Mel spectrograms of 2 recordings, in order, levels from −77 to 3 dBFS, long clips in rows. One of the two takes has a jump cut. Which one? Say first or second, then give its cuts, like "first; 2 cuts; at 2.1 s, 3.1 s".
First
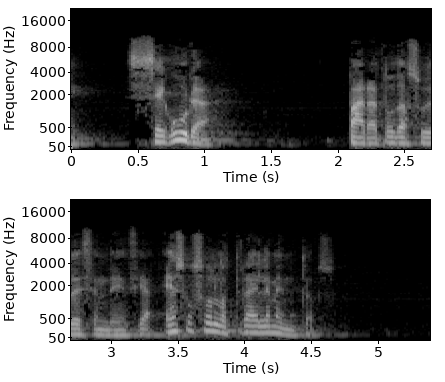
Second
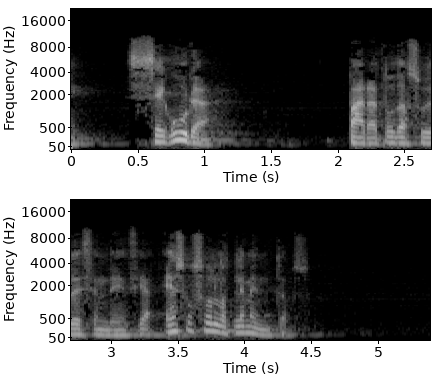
second; 1 cut; at 3.9 s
